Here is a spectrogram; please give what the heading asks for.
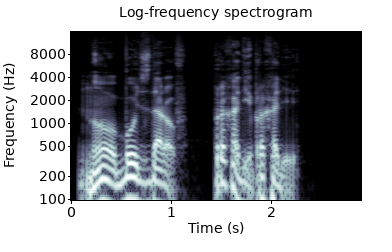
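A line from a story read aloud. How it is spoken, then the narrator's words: Cold. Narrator (Russian): отец ... холодно произносил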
